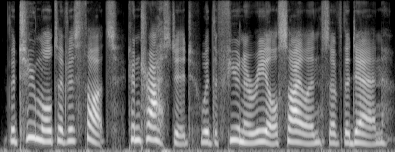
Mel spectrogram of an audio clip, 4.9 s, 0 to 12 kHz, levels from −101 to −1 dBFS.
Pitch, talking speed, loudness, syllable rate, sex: 235 Hz, 160 wpm, -19 LUFS, 4.3 syllables/s, female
